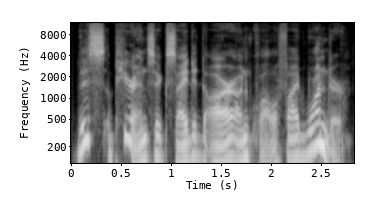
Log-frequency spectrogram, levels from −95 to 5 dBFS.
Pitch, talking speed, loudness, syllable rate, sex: 135 Hz, 125 wpm, -17 LUFS, 5.5 syllables/s, male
